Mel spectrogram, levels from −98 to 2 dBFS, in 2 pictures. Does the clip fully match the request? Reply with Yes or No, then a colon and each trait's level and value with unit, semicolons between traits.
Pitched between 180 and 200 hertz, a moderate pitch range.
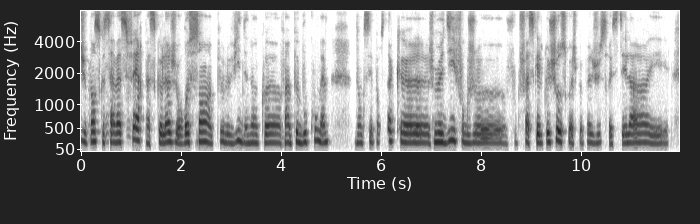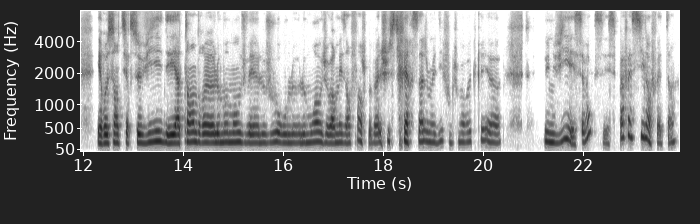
No: high, 190 Hz; narrow, 2.0 semitones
